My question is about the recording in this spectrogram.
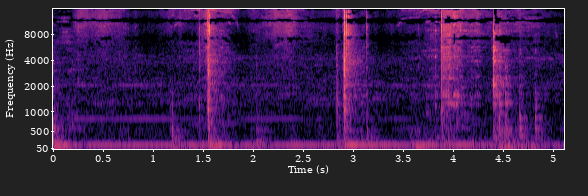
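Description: A metal mounting plate clinking against a portable band saw's housing as it is worked around the blade: about five sharp metallic clicks, roughly a second apart, over a steady low hum.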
